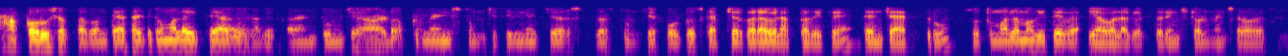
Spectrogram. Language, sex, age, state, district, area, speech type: Marathi, male, 18-30, Maharashtra, Sindhudurg, rural, conversation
